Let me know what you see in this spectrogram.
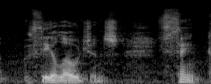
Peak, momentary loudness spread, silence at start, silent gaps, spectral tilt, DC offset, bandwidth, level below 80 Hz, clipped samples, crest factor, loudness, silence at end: -6 dBFS; 15 LU; 0 s; none; -5 dB/octave; under 0.1%; 14.5 kHz; -46 dBFS; under 0.1%; 18 dB; -24 LUFS; 0.1 s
